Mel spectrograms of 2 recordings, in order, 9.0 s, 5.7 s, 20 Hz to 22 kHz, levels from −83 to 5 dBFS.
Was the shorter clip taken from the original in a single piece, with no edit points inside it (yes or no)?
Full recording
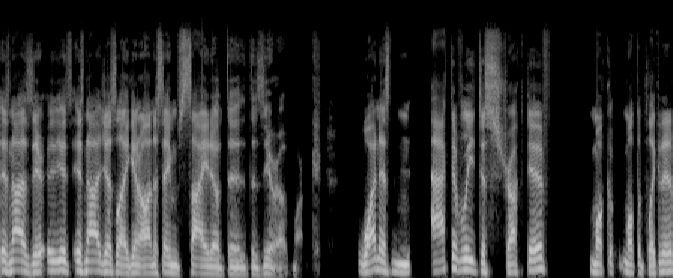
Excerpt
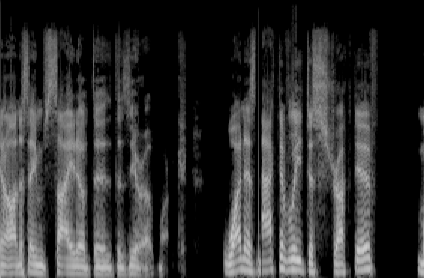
no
